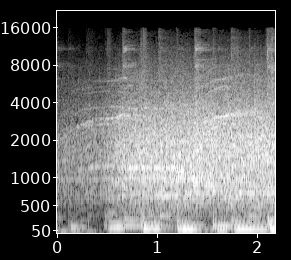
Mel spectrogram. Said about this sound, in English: I, I feel really uh, welcomed by that uh, warm round of applause.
